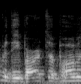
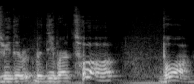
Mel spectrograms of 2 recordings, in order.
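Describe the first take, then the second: First: The stress falls on the second-to-last syllable, bar. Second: The stress falls on the last syllable, ta. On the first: It describes speaking that already happened. The speaker calls it wrong. "And you spoke about it" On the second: It tells someone to speak in the future. The speaker calls it right. "And you should speak about it"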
